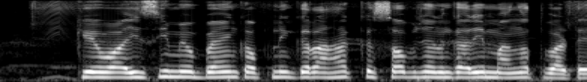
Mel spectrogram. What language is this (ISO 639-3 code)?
bho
